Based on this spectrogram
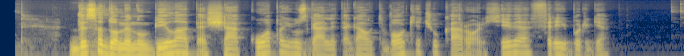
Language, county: Lithuanian, Kaunas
